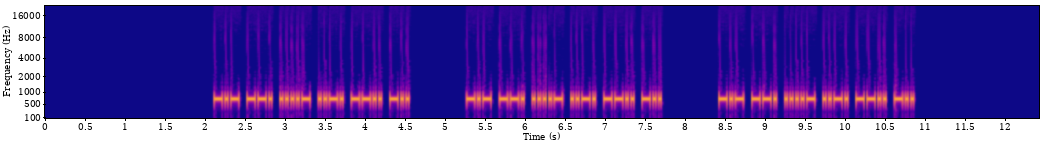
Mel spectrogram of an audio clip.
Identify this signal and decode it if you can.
Morse code, heard as a keyed tone, about 36 wpm, 700 Hz. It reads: KG4FZD KG4FZD KG4FZD
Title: USA Call Signs - 6 Characters - Repeated 3x - 35wpm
